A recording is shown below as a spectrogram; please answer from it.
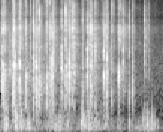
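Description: A small group of people clapping their hands in applause, fading near the end.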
